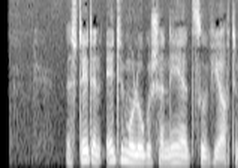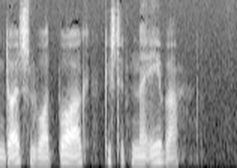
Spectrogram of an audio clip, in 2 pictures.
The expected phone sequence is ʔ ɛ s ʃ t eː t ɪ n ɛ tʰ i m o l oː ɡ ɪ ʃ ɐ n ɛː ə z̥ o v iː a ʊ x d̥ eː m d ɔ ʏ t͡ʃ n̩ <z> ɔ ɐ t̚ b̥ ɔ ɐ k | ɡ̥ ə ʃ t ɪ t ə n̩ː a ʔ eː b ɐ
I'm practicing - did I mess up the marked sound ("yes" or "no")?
yes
